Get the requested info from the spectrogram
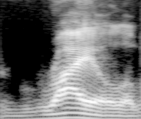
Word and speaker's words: Raiola: Yeah, Raiola. We go through the pronunciation thing and how I definitely messed that up last week. But upon further review, we did actually get the right pronunciation.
